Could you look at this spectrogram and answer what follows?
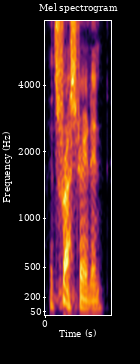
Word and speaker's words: frustrated: No, it's it's frustrated. Or frustrate. But people pronounce it without the first R and they say frustrate or frustrated.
